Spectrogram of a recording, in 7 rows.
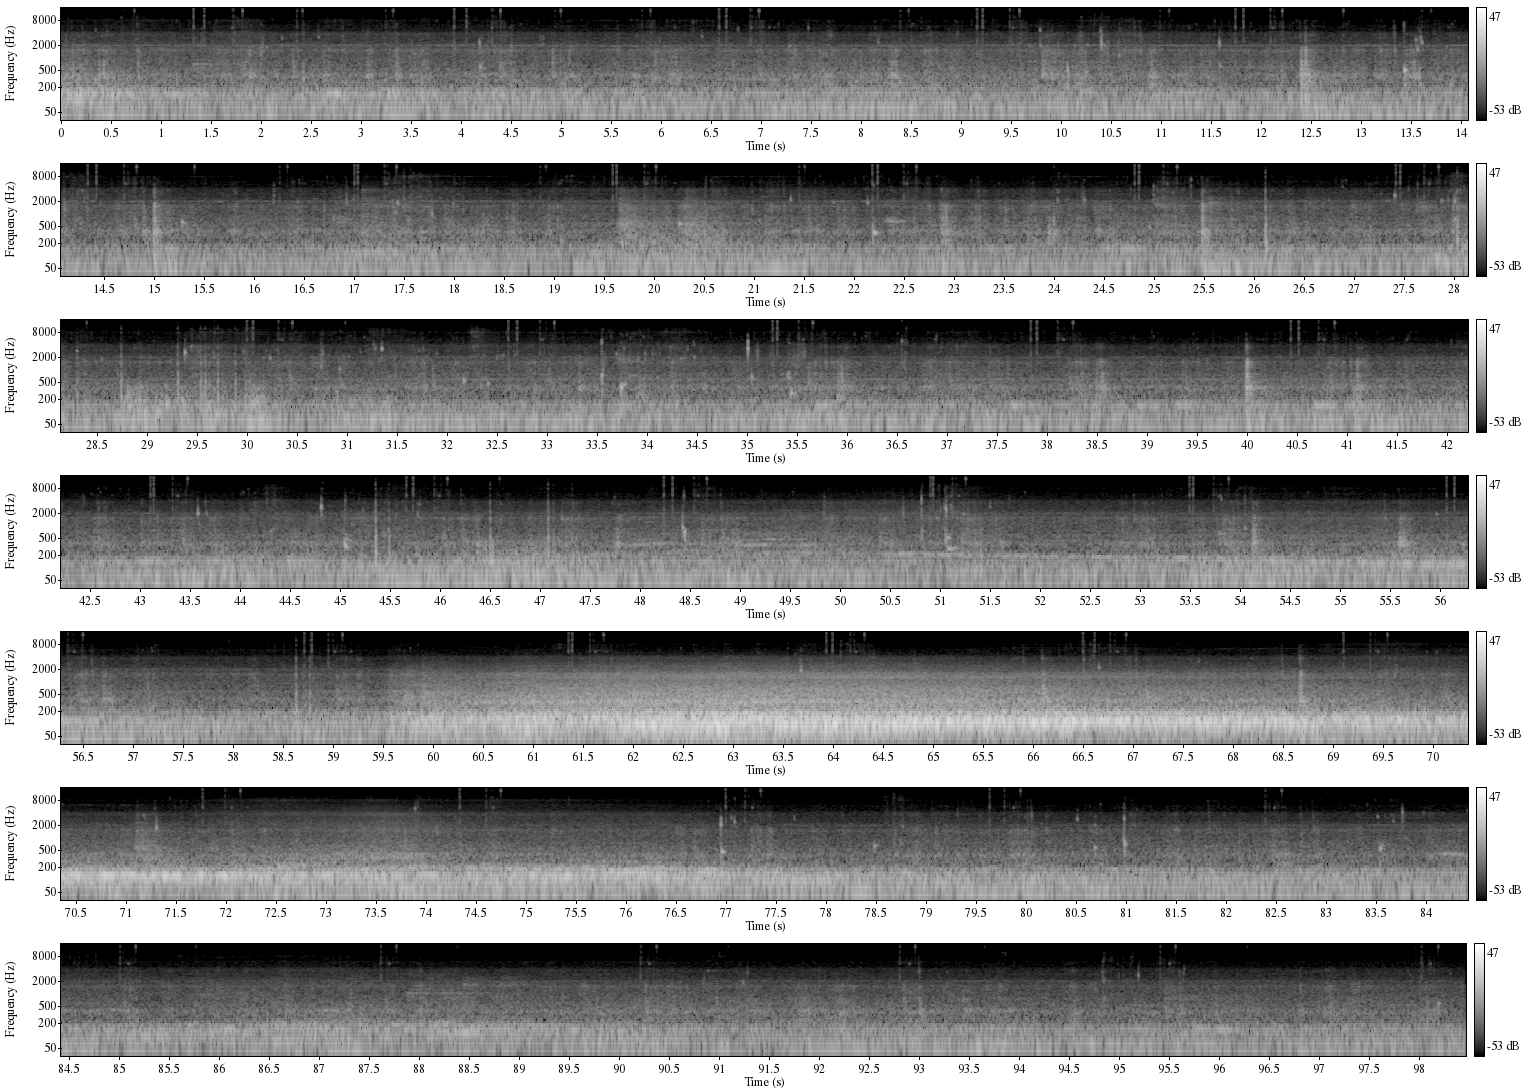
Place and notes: Eferdinger Str., Linz, Austria - 3 sound layers under the bridge - thumping trams, speedboats underwater, creaking moorings
The sound under the Nieblungen bridge can be spectacular. Trams thump and roar as their weight makes the whole structure reverberate and cars rock over the joints in particular spots. But it's not only what can be heard with human ears. Contact mics pick up the creaks and strains in metal mooring ropes that hold landing stages and large riverboats to the shore. And hydrophones can listen into the sound of tourist speedboats from underwater as they zip past. This latter is a loud, persistent (it never completely disappears), cutting whine, an intensely irritating drilling in your ear - real underwater sonic pollution. It can't be much fun being a fish in this part of the river. The recording mixes all these layers together. They were recorded simultaneously in sync.
11 September 2020, ~13:00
